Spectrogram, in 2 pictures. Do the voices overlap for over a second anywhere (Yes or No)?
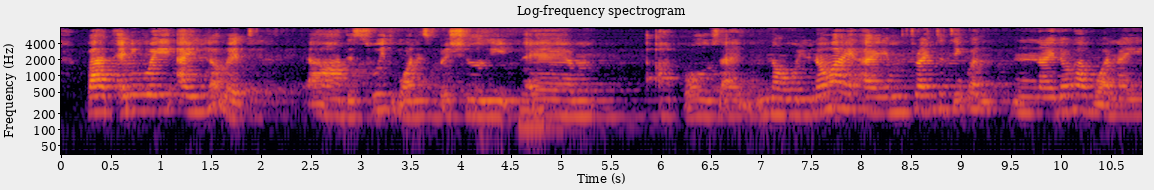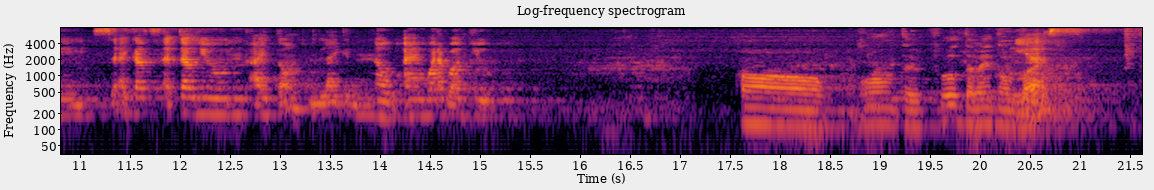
No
